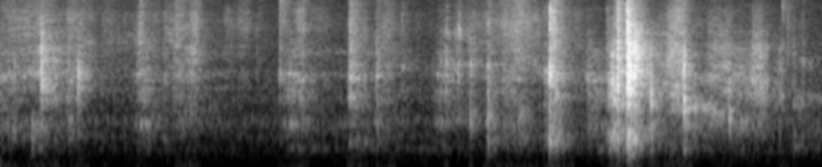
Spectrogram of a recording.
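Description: Paper slips rustling and crinkling in the hands as they are folded and unfolded, in short irregular crackles, with a louder bout about four seconds in.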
